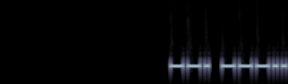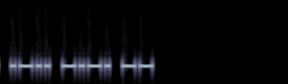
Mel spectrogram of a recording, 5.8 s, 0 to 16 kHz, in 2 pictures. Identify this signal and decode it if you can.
Morse code, heard as a keyed tone, about 28 wpm, 700 Hz. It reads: G8LCM
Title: DXCC-100 Call Signs - 5 Characters - 28wpm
